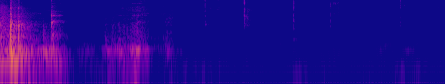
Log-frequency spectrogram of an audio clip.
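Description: Black felt-tip marker drawing on paper: one short, louder scratching stroke at the start, then a few faint ticks of the tip on the sheet.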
